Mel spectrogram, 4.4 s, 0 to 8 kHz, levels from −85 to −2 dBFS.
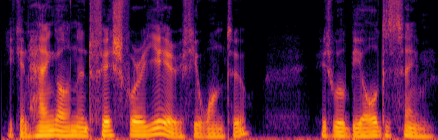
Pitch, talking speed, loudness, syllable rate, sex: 90 Hz, 260 wpm, -19 LUFS, 5.2 syllables/s, male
